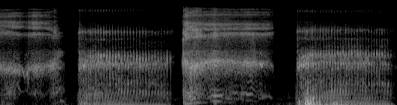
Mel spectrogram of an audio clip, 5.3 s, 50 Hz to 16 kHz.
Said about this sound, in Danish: Og morfar og mormor, de lå stadigvæk og sov i deres seng. For den var måske kun 7:30 eller sådan noget. Og morfar, han elsker at sove længe, så han lå og snorkede.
